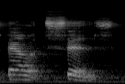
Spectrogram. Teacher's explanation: Note, balance only added an S, not ES, but the ES on the end is still pronounced as a separate syllable because its ending sound of the basic word balance ends in an S sound.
